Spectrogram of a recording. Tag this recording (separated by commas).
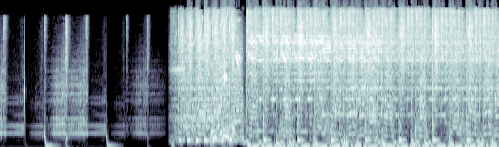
Music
